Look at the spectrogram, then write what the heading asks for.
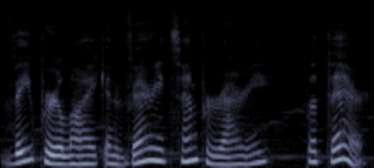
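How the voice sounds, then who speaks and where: A woman narrator reads a scripted audio drama at an unhurried pace. Her tone is mellow, and faint music plays behind her storytelling. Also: mid-range voice.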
